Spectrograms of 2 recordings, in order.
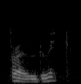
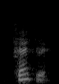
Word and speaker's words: Frederick: Do you also say Froderick? No, Frederick. Well, why isn't it Froderick Frankenstein? It isn't. It's Frederick Frankenstein.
